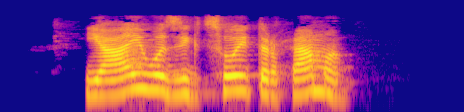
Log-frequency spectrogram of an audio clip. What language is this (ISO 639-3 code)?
abk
